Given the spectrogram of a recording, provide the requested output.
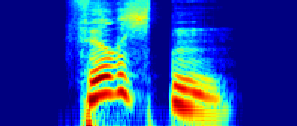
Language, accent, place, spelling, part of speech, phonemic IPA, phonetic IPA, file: German, Germany, Berlin, fürchten, verb, /ˈfʏʁçtən/, [ˈfʏɐ̯çtn̩], De-fürchten.ogg
- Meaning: 1. to fear 2. to be afraid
